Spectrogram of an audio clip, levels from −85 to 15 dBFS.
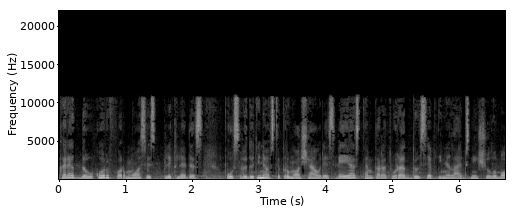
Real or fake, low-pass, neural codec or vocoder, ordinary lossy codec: fake; 10.8 kHz; codec, 24 kHz, 3 kbps, HILCodec; MP3, 48 kbps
